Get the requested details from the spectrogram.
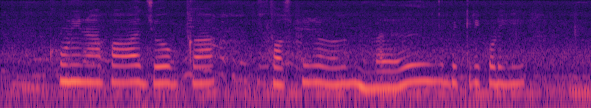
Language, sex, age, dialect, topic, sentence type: Bengali, female, 18-24, Western, agriculture, statement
